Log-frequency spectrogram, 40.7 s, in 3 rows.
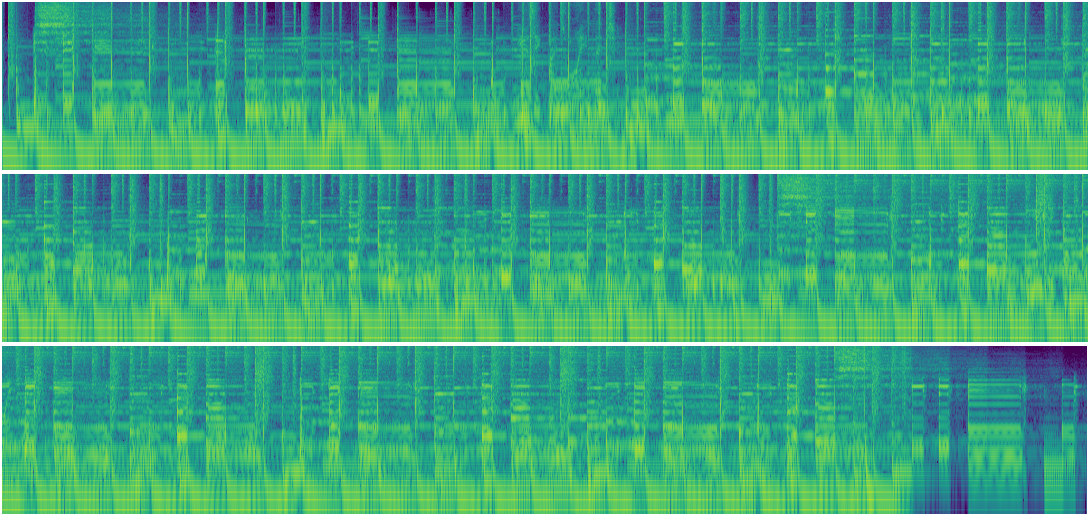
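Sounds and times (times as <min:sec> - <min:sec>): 
summer radio pop music: 0:00.1 - 0:40.6.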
